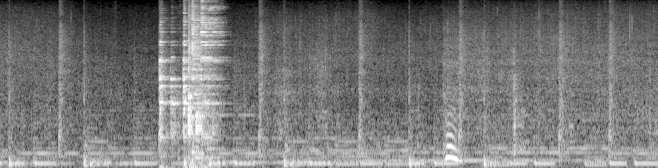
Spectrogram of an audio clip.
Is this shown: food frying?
yes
